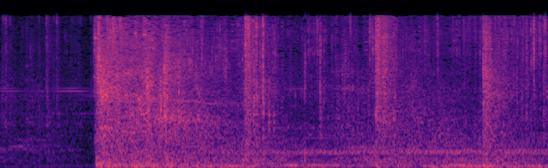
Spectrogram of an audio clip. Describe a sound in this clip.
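A hand slams hard against window glass.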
